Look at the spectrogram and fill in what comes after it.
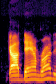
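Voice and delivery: put-on rough, gruff Texan accent. Suggesting a voice for a character at the game table: gruff red-state Texan voice. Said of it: "he's sort of like gruff red state Texan".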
